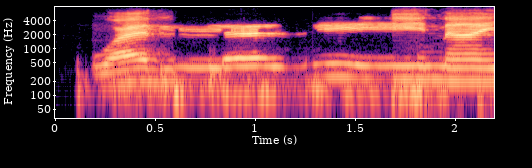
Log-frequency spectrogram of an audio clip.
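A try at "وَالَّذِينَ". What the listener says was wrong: Walla. Jangan al. Walla.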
